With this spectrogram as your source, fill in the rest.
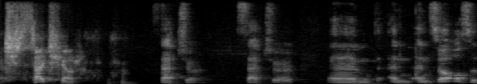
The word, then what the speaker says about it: SatSure: time about Satsure or Satsure, how do you pronounce it, Prateep? It's Satsure.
